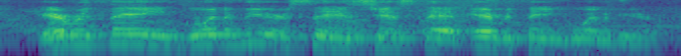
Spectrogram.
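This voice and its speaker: Over noticeable background noise and audible room echo, a woman talks at a moderate pace in a fairly high pitch that swings very widely. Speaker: vlogger with breast cancer. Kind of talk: casual vlog. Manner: soft-spoken; halting.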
